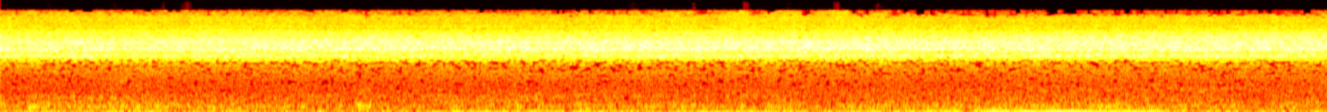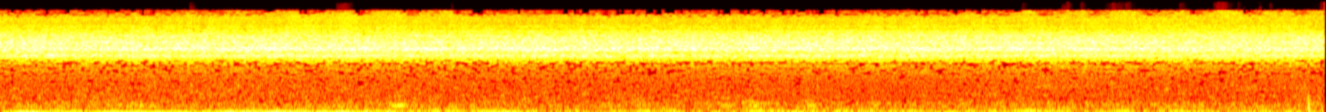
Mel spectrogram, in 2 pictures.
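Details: A sustained chorus of cicadas in the sweltering height of summer: an even, piercing buzz lasting the whole stretch without a pause, over a soft low hum in the middle part.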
